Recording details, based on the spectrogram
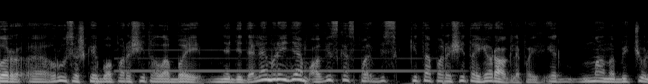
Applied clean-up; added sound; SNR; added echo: none; Wind instrument, woodwind instrument + Raindrop / Drip; 18 dB; none.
